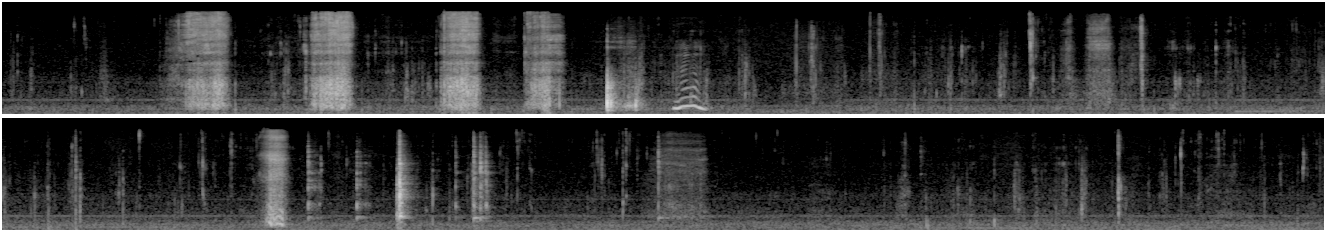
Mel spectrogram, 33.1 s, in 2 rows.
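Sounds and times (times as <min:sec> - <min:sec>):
person chewing food: 0:03.3 - 0:05.6, 0:09.0 - 0:19.7, 0:23.9 - 0:24.8, 0:26.2 - 0:33.0.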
